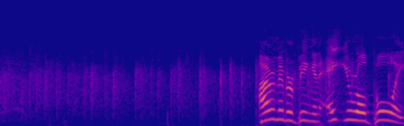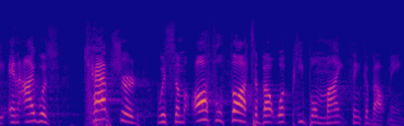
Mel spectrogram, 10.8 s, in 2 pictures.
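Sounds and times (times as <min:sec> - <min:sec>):
audience clapping: 0:00.0 - 0:05.4
speech: 0:03.4 - 0:10.7.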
